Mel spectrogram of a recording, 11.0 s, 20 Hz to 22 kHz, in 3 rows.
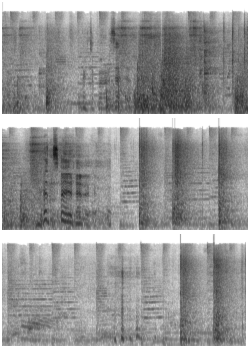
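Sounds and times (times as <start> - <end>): bare feet thudding on canvas: 0.0 - 4.8
background music: 0.0 - 11.0.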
